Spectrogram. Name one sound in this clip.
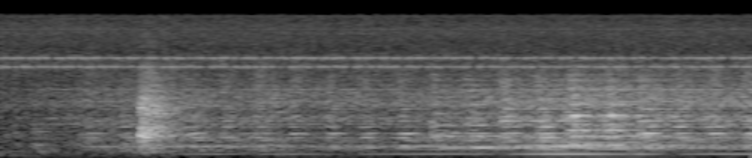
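A lathe whirs as it turns.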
